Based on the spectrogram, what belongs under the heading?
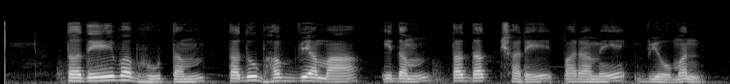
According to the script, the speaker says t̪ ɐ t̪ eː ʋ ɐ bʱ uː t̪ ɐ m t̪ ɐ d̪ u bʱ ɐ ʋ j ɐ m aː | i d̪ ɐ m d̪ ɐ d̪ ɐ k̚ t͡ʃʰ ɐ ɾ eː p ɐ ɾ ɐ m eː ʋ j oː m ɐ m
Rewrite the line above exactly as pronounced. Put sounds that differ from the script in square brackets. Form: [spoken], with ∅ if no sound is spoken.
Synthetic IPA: t̪ ɐ [d̪] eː ʋ ɐ bʱ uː t̪ ɐ m t̪ ɐ d̪ u bʱ ɐ ʋ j ɐ m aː | i d̪ ɐ m [t̪] ɐ d̪ ɐ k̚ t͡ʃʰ ɐ ɾ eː p ɐ ɾ ɐ m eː ʋ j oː m ɐ [n]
